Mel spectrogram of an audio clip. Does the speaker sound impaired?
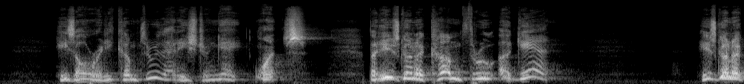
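Yes: hoarseness after vocal cord surgery; earlier doctor attributed voice problem to aging, second opinion sought; hard to hear.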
